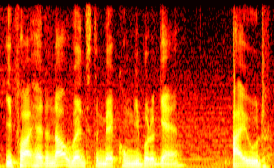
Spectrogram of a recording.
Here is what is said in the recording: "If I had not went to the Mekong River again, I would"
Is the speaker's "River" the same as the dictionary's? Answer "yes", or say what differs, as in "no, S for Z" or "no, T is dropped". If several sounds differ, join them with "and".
no, B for V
